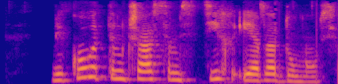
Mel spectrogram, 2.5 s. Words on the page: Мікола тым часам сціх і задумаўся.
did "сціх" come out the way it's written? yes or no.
yes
